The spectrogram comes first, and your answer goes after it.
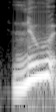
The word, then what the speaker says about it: nous: Nous is the standard French word for we. As you know, it is pronounced as I already said, nous, and its final s is silent.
